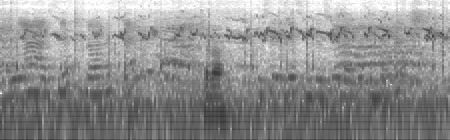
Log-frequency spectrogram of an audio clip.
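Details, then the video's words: Chicken chicks calling nonstop, thin bright peeps with sharp up-down inflections tumbling over one another, while a deeper harmonic cluck breaks in around the middle. "Baby "Chicks Chirping" Sound"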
